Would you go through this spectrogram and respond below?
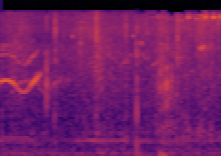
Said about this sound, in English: So that's the Wu horse.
